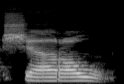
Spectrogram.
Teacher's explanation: اس کے ساتھ واو لین آ گیا، واو ساکن ما قبل مفتوح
